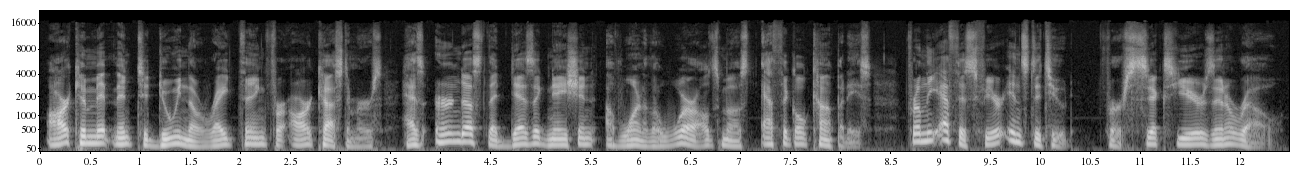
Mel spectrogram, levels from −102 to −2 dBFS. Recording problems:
none

